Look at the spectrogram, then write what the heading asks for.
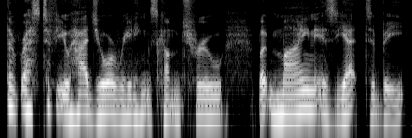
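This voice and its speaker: Male reader doing young mother, pleading and tearful, raised pitch, straining. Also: normal speed, creaky, no room sound, studio quality. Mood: despairing.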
